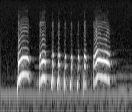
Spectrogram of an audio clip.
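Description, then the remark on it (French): A hen clucks: one drawn-out call, then a quick run of six short clucks, then another long call, loud and clear with no voices. “Et une petite poule rousse.”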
